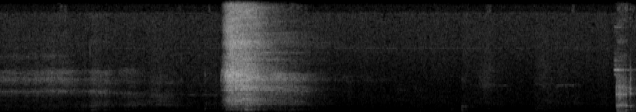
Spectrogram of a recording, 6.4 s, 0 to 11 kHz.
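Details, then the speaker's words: Spirometry in an adult patient born December 1996, nose clip on, sitting upright, first of three efforts: quiet breath in, then a sudden hard, fast blow out under a second that tails off; normal forced expiration. "deep breath in and hard and fast as you can"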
